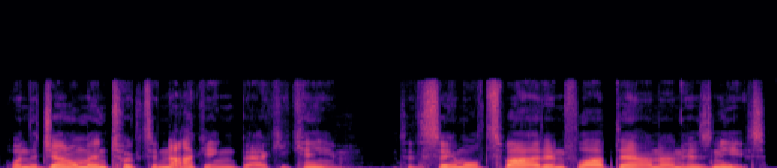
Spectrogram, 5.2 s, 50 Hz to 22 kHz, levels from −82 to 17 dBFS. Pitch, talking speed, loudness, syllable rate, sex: 130 Hz, 220 wpm, -17 LUFS, 5.0 syllables/s, male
